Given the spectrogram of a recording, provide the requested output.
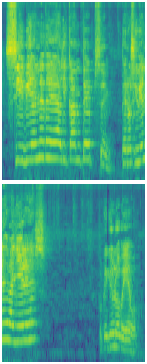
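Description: A woman's voice: very high voice, lively intonation, slow. A woman chatting casually to her viewers while trying out makeup. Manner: chatty, addresses viewers directly. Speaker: makeup vlogger.

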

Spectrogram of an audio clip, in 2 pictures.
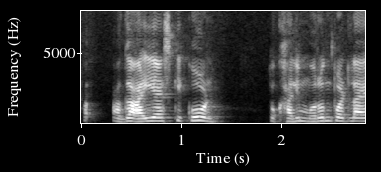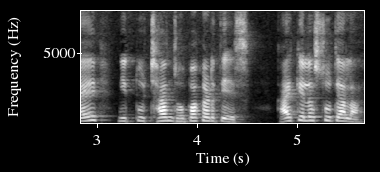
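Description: Woman doing a furious shouting husband. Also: on the high side, moderate pace, close to an everyday voice. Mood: angry, shouting. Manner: shouting, harsh accusations. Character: furious young husband, grieving, accusing his wife. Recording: slightly dull lo-fi recording.

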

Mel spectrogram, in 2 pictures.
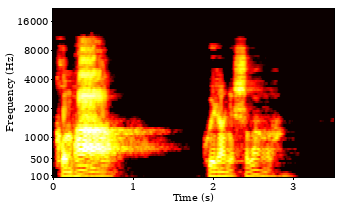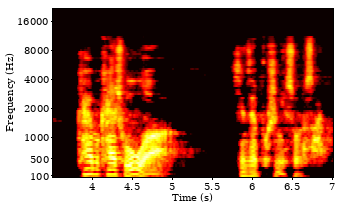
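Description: A smug corporate villain in a short drama. His low voice swings widely as he gloats with mocking movie-villain menace. It rings in a long hall-like reverb. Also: expressive, measured pace. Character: smug scheming male corporate villain plotting a takeover. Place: large indoor concrete space, garage-like.

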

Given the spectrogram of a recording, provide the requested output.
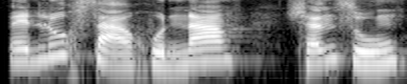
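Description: A woman's voice: a little fast, natural voice. A woman voicing a wounded, defensive young man. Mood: agitated. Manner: defensive, agitated. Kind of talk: manga recap voice acting.

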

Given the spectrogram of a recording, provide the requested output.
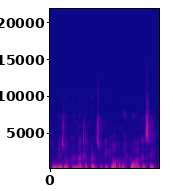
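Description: A woman reading the lines of a serious, reserved young man who speaks softly and calmly, in an audiobook. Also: medium pitch, a little fast, gravelly, a little hiss or hum. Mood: cold. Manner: calm, reserved, soft-spoken. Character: young man, cool and serious, then gently teasing.

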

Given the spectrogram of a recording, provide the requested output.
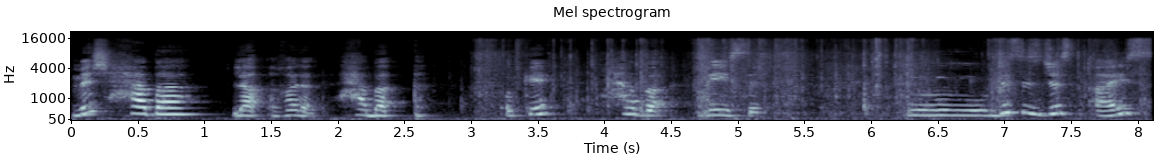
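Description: A woman with a Lebanese accent teaching Arabic in a casual live lesson, repeating words slowly, mixing English and Arabic, and thanking viewers for their comments. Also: a little high, animated, background noise.

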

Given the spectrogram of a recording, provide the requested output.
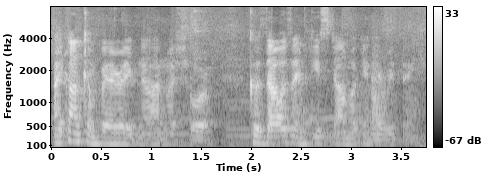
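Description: A man's voice: medium pitch, steady tone, fast talker. A man in his thirties chatting casually across a table during a challenge. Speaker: chili challenge contestant. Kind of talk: casual chat. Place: small room in a house. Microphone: camera mic across the table. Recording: roomy camera audio under loud guitar music. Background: loud guitar music.

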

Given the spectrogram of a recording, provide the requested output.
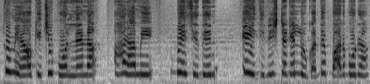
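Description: A woman's voice: very high voice, steady tone, moderate pace. A woman voicing a frightened young woman in a cartoon, tearful and pleading. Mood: despairing.

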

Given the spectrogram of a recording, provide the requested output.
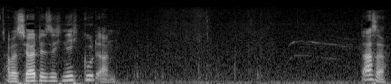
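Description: A man giving gaming commentary, muttering to himself, swearing casually and yelling out repeated words when the action heats up. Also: on the high side, unhurried, a little hiss or hum. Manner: excitable, yells and repeats words in a rush during fights. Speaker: let's player.

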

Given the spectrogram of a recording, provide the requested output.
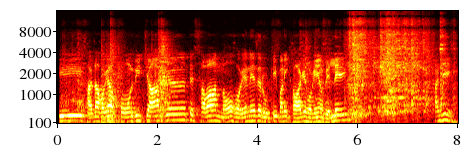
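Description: A man's voice: fairly high pitch, steady tone, a little slow. A man with a Punjabi accent chatting casually and teasingly on a family vlog, often repeating himself. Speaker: family vlogger. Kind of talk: casual home vlog chat. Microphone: phone held by the speaker. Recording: noisy handheld home recording.

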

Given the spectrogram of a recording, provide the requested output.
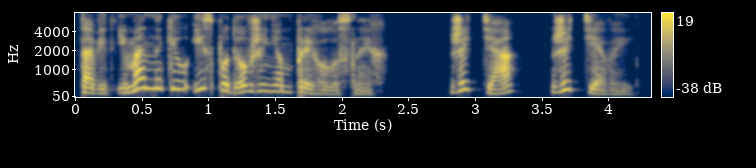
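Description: A woman reading a scripted video lesson as a teacher, giving examples in a clear, deliberate way. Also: mid-range voice, sing-song, mellow, dry recording, studio quality.

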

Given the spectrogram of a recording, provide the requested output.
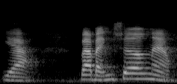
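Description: A woman teaching an online class, patiently repeating words slowly to model pronunciation. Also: mid-range voice, bright, forceful tone. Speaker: English teacher. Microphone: video call. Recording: lo-fi video meeting recording.

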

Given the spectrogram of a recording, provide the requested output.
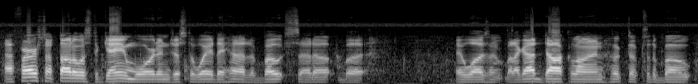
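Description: In a rough recording from a camera mic at close to mid distance, a young man chats casually from a small river boat for his fishing vlog. His medium-pitched voice is steady, sharp and fairly quick, and his phrasing is folksy. Faint outdoor sounds and insects hum in the background.

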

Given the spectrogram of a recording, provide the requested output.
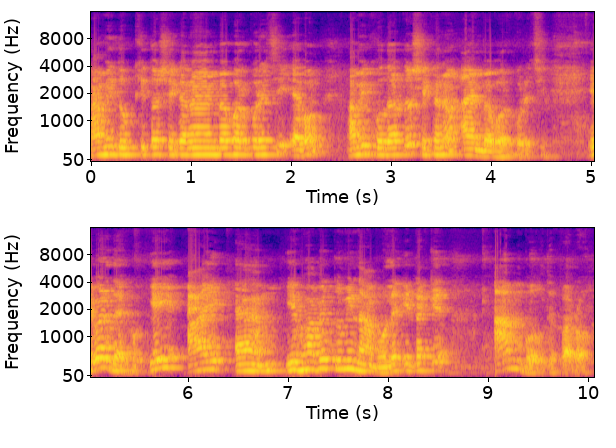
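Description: A man's voice: fairly high pitch, a bit bright. A man with a Bengali accent teaching spoken English, spelling words letter by letter and asking and answering his own questions. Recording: roomy echo, distant mic.

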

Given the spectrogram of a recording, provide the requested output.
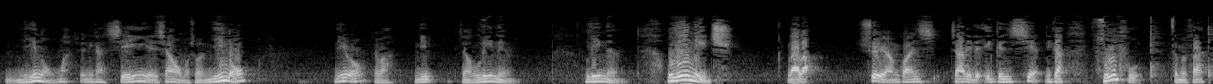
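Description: A man's voice: medium pitch, animated, moderate pace, mellow, slightly rough. A man teaching exam vocabulary in a lecture. He speaks emphatically, repeats key words and asks rhetorical questions.

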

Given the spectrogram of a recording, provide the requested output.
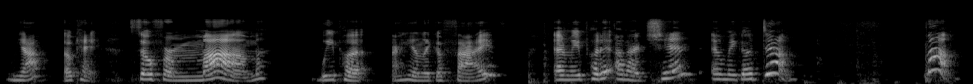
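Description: A woman's voice: a little high, bright, forceful tone. A woman leading a circle-time lesson for young children, praising them in an encouraging, cheerful way. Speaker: preschool circle-time teacher.

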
